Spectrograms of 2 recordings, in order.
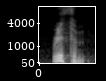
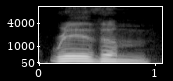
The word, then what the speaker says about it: rhythm: the so you'll say rhythm your your tongue uh what you're doing your tongue is correct however it's not riff rhythm the th is pronounced it's vocalized and becomes Rhythm the for example we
